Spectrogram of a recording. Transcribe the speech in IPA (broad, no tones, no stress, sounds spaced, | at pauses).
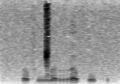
ə f ŋ͡ǁ ə r ə f ʊ f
